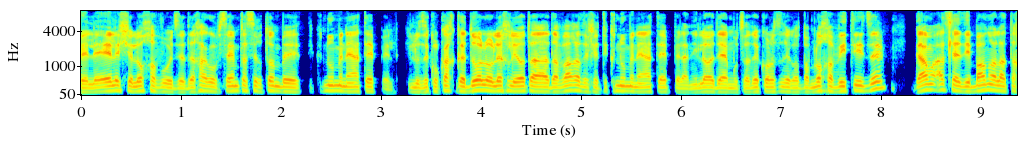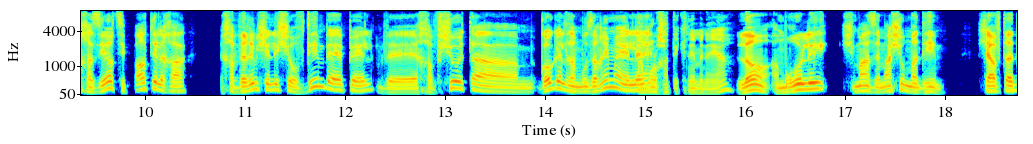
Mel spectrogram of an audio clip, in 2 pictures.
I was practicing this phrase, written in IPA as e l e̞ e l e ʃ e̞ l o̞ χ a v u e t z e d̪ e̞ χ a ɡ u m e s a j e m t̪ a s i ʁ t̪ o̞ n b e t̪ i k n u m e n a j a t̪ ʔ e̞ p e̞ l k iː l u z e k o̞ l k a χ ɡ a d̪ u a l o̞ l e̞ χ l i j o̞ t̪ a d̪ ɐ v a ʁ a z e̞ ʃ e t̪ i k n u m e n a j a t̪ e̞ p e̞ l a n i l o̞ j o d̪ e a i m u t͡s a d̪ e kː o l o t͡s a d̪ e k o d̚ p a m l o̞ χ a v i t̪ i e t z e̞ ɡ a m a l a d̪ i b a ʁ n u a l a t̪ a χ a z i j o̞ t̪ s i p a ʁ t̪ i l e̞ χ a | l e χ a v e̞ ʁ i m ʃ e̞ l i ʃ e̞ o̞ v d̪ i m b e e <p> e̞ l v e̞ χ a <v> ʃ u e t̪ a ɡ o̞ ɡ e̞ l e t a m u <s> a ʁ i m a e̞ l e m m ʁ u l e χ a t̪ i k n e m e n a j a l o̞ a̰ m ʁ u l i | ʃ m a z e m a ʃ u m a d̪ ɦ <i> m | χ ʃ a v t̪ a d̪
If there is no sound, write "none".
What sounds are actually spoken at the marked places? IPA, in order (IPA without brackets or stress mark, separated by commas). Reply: p, v, z, i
